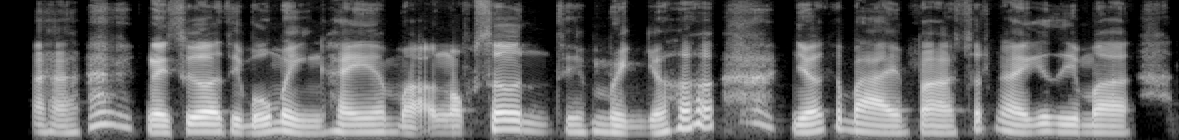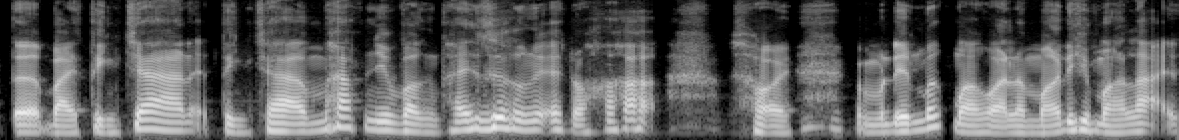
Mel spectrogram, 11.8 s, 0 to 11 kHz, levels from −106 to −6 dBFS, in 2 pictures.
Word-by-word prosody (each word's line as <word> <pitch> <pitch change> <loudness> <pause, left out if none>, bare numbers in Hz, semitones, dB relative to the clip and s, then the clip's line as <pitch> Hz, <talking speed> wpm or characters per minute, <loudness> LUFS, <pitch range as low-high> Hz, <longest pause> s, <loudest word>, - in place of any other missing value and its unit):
À, 125 -2 -4 0.3
ngày 120 -1 +5
xưa 135 +2 +6
thì 130 -1 -2
bố 120 +3 +2
mình 130 -7 +1
hay 130 -1 +2
mở 115 -3 -1
Ngọc 120 0 -1
Sơn 175 -6 +2
thì 130 0 -5
mình 125 -5 -2
nhớ 120 +3 0 0.6
nhớ 130 +2 +3
cái - - -3
bài 130 -6 +3
mà 120 -1 +3
suốt 115 - -7
ngày 130 -6 +2
cái 140 - -1
gì 130 -1 0
mà, 120 -1 +1 0.3
ờ, 65 - +4
bài 120 -1 0
"Tình 120 0 -5
Cha" 165 +2 +3
đấy, - - -9
tình 130 -3 -6
cha 145 +5 +1
ấm 140 +1 +1
áp 210 +3 -1
như 165 -2 -1
vầng 140 -4 -2
thái 160 +7 -1
dương 180 -3 +2
ấy, 170 - -2
đó. 125 - -2 0.8
Rồi, 115 -1 -1 0.3
m 130 - -7
đến 140 +2 +2
mức 210 - +1
mà, 130 -2 +2
gọi 115 -3 +1
là, 120 - -1
mở 120 +2 -1
đi 155 - 0
mở 125 -3 -1
lại 145 +2 -2
130 Hz, 245 wpm, -24 LUFS, 120-145 Hz, 0.8 s, xưa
